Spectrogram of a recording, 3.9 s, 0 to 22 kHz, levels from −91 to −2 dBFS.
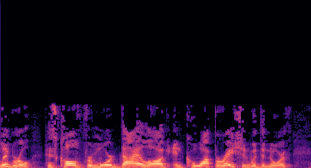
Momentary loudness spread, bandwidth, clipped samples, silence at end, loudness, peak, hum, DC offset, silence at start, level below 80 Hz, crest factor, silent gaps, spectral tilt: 9 LU; 8.4 kHz; under 0.1%; 0.3 s; -20 LUFS; -4 dBFS; none; under 0.1%; 0 s; -68 dBFS; 16 dB; none; -6.5 dB/octave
